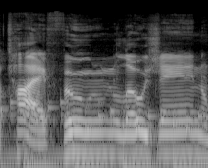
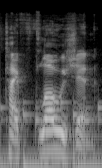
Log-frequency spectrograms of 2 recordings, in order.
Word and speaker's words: Typhlosion: hard to pronounce but I thought it was going to be like a typhoon when I saw tyoon losion blah blah but it's tyion like an explosion cuz that's what it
